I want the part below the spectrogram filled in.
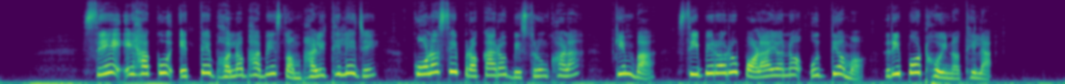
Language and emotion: Odia, neutral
